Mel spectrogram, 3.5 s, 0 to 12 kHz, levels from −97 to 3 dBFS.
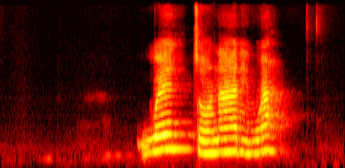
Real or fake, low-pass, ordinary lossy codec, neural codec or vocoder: fake; 10.8 kHz; AAC, 32 kbps; autoencoder, 48 kHz, 32 numbers a frame, DAC-VAE, trained on Japanese speech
